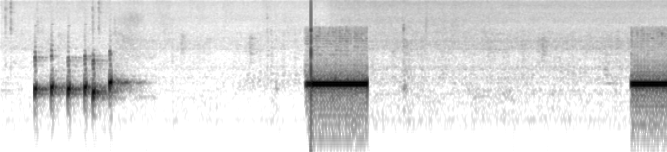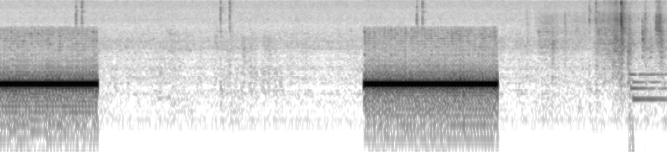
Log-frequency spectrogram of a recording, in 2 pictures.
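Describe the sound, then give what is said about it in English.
Telephone tones while a call is placed to a seller found on Facebook who is selling a boat: three loud, steady mid-pitched tones about two seconds each, separated by long silences, with brief clicks and beeps at the start and end. “So we're going to go ahead and call some Facebookers.”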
